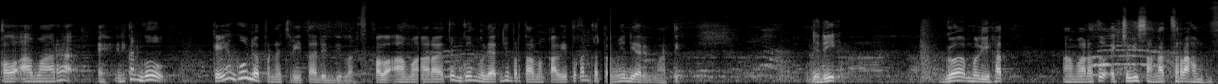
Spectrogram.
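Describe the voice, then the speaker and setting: Over music in the background, a man with a Surabaya accent talks very fast with very wide pitch swings and long, frequent pauses. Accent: sounds Surabaya-like. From Palembang, Indonesia. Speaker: livestreamer, quiz show contestant. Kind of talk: casual chat. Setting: airport.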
